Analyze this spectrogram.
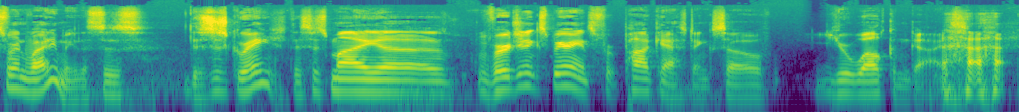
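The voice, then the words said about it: Smooth radio-style voice. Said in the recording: “You have actually a really good radio voice. ... Very smooth.”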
